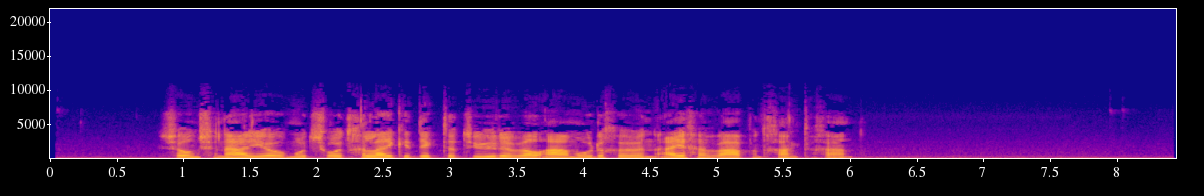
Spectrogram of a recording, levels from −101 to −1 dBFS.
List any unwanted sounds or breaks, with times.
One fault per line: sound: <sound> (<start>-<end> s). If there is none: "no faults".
no faults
